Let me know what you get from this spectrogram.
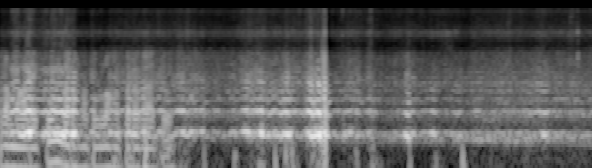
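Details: Asian honey bees (Apis cerana) kept in an old-style hive box, disturbed during a honey harvest: a steady, droning hum with stacked harmonics, swelling in the opening seconds over knocks and handling thumps, then settling into a continuous buzz.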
